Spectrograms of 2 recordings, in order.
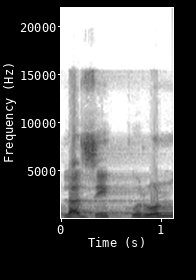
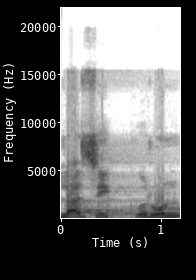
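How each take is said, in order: Both takes have the same delivery.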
